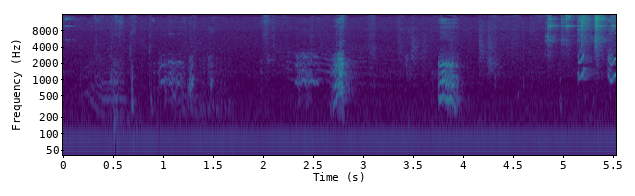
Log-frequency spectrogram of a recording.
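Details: Sixteen-day-old Havanese puppies, four littermates first walking in their whelping box; scattered thin squeaks, short wavering whines and a few sharper yelps at irregular intervals over a constant low hum.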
